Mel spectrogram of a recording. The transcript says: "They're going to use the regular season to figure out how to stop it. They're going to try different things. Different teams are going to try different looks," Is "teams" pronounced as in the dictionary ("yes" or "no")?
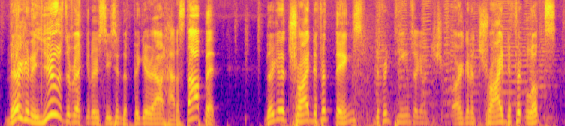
yes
